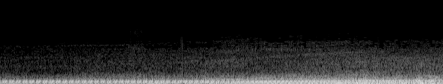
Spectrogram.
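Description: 2017 Triumph Street Cup's 900cc parallel-twin engine running on its stock exhausts while riding, with a steady note that grows a little louder from about halfway through.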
